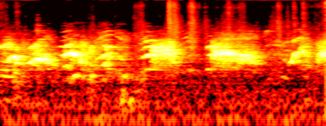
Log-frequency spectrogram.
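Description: A high voice in short phrases, with its words not clear, and a few light clicks.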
